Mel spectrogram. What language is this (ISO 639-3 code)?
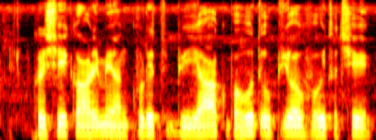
mai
